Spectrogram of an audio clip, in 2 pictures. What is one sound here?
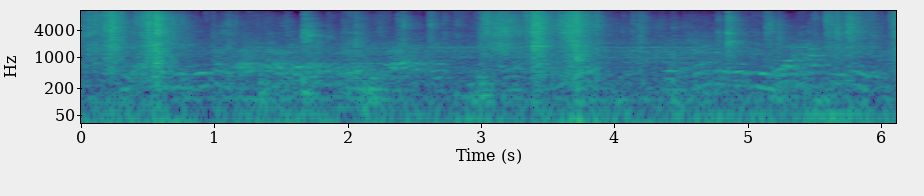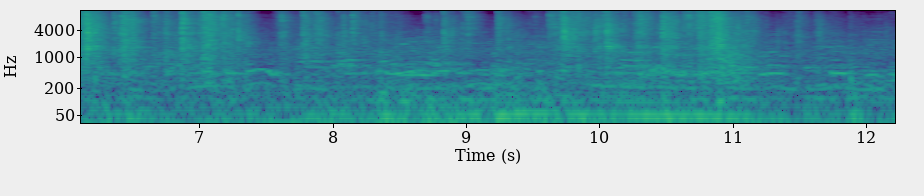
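Foil card packs crinkle and tear open.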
